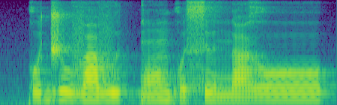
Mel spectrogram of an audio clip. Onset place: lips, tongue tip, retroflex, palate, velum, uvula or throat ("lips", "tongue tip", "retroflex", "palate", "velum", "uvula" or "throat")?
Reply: velum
